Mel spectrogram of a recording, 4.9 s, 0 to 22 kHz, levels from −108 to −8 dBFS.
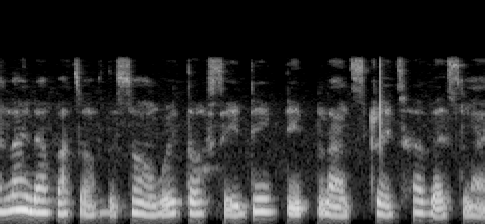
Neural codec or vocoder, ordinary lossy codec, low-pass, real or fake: none; none; none; real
